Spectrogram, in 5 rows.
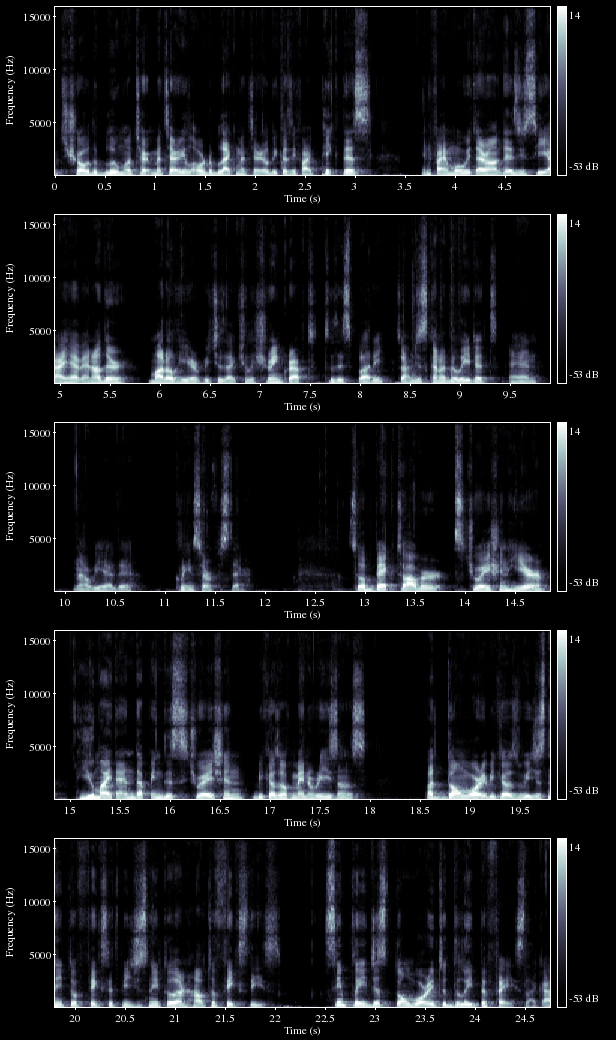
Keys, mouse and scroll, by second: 2.2 click, 2.9 middle click, 3.3 g, 6.1 right click, 8.5 x, 8.9 click, 9.5-11.2 middle drag, 12.1 scroll up 1, 12.5 click, 12.7 Tab, 13.2 shift+middle click, 14.0 alt+a, 14.6 shift+middle click, 20.0 scroll up 1, 24.5 3.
